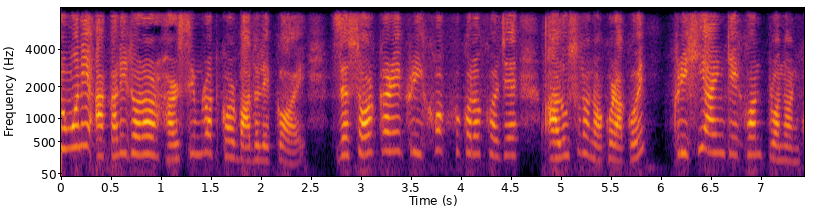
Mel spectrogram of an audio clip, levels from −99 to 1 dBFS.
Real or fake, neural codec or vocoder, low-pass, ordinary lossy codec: fake; codec, 16 kHz in and 24 kHz out, 1 kbps, XY-Tokenizer; 7.2 kHz; Opus, 64 kbps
